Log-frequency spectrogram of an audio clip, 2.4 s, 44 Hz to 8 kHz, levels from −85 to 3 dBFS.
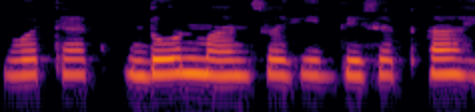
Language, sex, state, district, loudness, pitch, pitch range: Marathi, female, Maharashtra, Dhule, -33 LUFS, 250 Hz, 245-255 Hz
